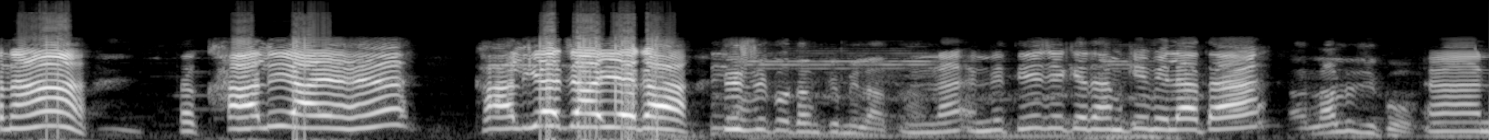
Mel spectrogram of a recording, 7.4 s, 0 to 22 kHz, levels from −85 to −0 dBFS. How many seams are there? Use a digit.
1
